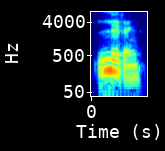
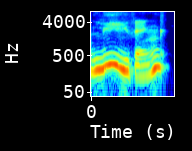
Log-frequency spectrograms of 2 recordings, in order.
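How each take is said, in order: First: The first vowel is short. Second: The first vowel is long. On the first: The speaker calls it right. "make the vowel sound really short" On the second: The speaker calls it wrong. "So it's not leaving"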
